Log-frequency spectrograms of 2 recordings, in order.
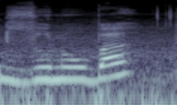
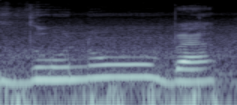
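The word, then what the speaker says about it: ذُنُوبَ: It is not zunuba, it is dhunuba.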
